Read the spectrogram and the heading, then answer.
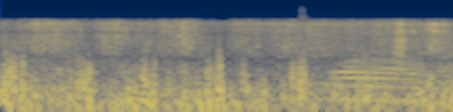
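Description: Sea water sloshes and laps against stones in a steady, churning wash, heavily mixed with gusty wind rumble buffeting the microphone.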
